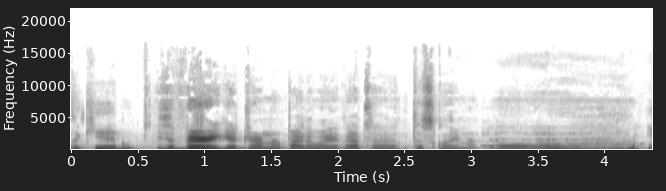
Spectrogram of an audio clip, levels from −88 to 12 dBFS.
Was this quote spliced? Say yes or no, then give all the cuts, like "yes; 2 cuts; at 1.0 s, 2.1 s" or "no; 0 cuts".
no; 0 cuts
